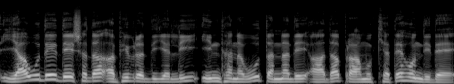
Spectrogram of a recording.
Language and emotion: Kannada, neutral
